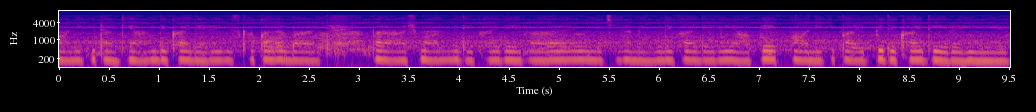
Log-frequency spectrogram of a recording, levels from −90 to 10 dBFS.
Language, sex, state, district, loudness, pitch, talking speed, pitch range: Hindi, female, Uttar Pradesh, Jalaun, -34 LUFS, 185 Hz, 220 wpm, 180-190 Hz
